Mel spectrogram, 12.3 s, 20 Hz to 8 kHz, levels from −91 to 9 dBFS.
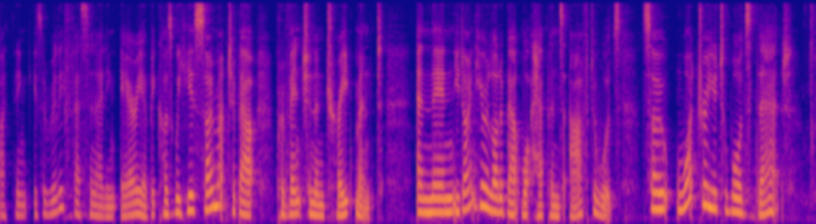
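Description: From 0.2 to 3.11 s the speech and background swell together by about 11 dB, an automatic gain rising: the gain control judged the input too quiet and raised it gradually, levelling off before "much about prevention and". Nothing sounds above 8 kHz, consistent with a wideband call codec such as G.722.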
